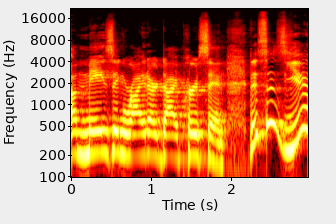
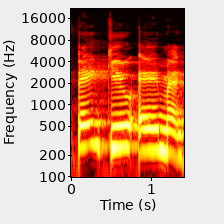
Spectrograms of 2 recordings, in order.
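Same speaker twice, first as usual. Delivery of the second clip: ordinary delivery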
